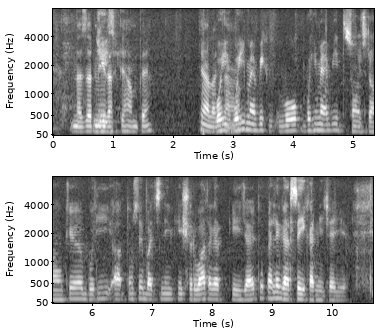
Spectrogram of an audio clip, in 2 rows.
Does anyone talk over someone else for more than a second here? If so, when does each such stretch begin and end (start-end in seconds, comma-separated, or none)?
none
